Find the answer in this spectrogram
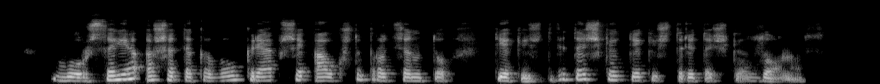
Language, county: Lithuanian, Tauragė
